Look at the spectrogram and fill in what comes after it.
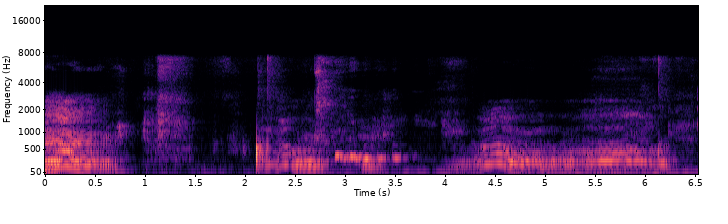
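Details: A Siberian Husky play-fighting with the owner's son grumbles and growls, its voice bending up and down in throaty, bear-like moans; it makes these noises only during such play.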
